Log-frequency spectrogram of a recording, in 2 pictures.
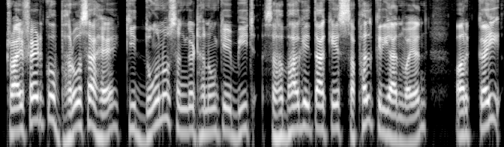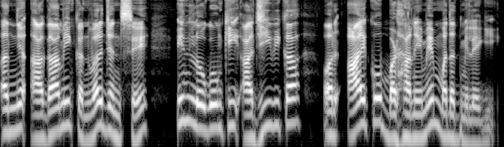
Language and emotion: Hindi, neutral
